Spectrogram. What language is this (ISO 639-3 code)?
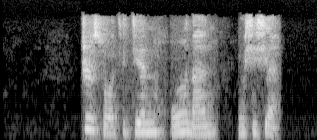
zho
